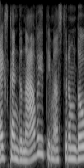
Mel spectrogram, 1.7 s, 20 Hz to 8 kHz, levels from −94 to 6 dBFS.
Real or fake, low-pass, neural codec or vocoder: real; 7.2 kHz; none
